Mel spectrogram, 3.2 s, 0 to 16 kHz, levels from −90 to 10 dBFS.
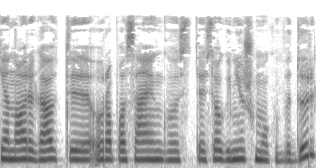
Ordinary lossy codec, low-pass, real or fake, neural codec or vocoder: MP3, 48 kbps; 14.4 kHz; fake; vocoder, 44.1 kHz, 128 mel bands every 512 samples, BigVGAN v2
